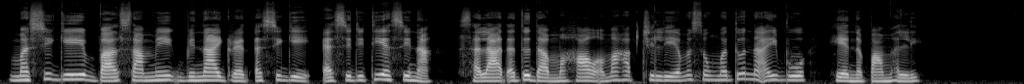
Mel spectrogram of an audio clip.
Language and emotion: Manipuri, happy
